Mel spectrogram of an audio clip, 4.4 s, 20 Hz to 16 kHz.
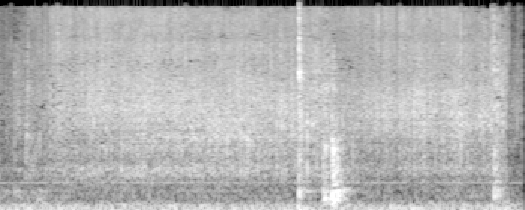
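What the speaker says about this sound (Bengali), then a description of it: "মশলা দিয়ে চাউমিনটা 2 মিনিট ভেজে নিয়েছি" Chow mein noodles with fried egg and Maggi masala stir-frying in a pan, a dense steady sizzle with a few scraping and tossing knocks of the spatula, close and loud, no speech.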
